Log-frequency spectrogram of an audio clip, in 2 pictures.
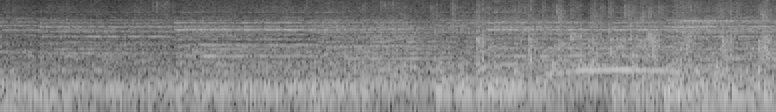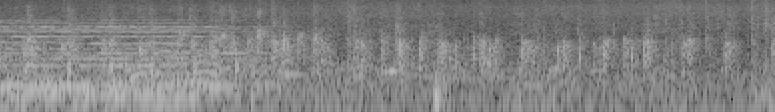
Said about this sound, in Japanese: それでは私の築地牛竹オープンですの掛け声に合わせてテープをカットしてくださいお集まりの皆様テープカットと同時に大きな拍手をお願いいたします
